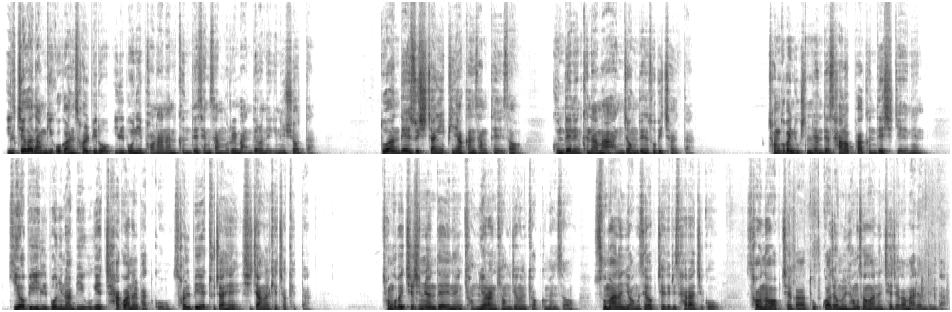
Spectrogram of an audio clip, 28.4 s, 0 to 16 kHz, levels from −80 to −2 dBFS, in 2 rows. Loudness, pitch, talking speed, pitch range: -16 LUFS, 140 Hz, 305 characters per minute, 120-160 Hz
